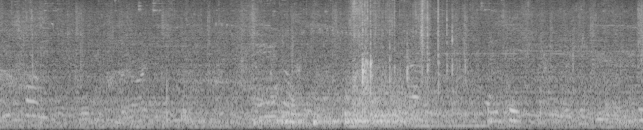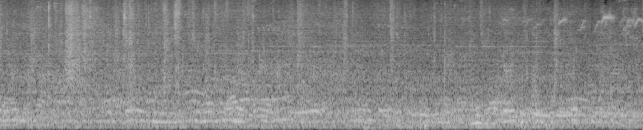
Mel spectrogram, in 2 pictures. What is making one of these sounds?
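A crowd of men and women chatters in an open outdoor space.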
